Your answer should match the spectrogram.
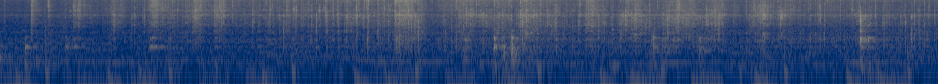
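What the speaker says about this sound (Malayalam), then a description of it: "ഒരു ടേബിൾ സ്പൂൺ ഇഞ്ചി വെളുത്തുള്ളി പേസ്റ്റ് ഇട്ട് കൊടുക്കുന്നേ" Squid frying in a pan with a tablespoon of ginger garlic paste, giving a steady close sizzle with stirring scrapes and light utensil clinks throughout.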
